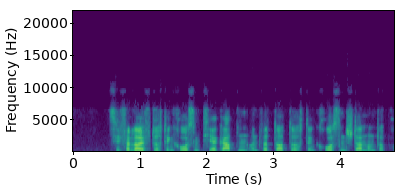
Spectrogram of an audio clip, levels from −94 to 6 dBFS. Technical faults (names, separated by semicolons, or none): none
